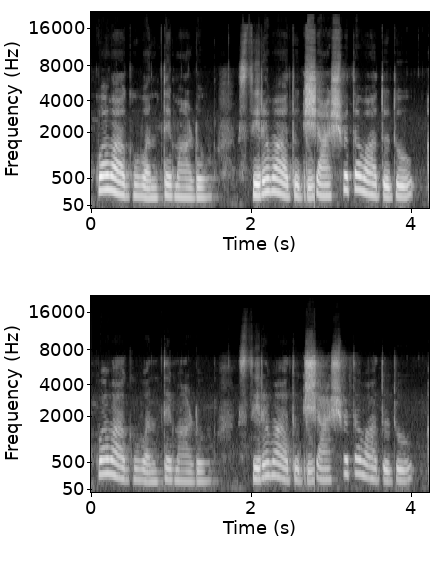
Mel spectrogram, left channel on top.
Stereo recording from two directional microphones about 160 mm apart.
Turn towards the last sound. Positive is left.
turn(degrees=35)  # may be behind; listen again after turning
